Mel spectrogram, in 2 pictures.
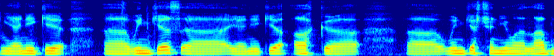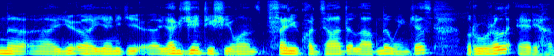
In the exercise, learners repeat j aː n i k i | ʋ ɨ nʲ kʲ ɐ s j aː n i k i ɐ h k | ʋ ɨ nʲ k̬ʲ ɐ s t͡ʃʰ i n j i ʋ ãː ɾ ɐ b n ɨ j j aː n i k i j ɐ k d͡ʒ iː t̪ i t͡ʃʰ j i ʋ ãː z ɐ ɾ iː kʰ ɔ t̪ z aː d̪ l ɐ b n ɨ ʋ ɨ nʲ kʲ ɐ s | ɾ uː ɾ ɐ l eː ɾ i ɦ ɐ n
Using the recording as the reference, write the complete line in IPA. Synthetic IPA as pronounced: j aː n i k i | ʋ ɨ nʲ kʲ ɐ s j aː n i k i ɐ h k | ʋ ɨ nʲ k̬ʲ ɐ s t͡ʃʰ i n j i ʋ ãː l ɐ b n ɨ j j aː n i k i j ɐ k d͡ʒ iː t̪ i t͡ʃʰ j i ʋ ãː s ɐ ɾ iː kʰ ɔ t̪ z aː d̪ l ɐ b n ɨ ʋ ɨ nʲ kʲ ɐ s | ɾ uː ɾ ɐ l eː ɾ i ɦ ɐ n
